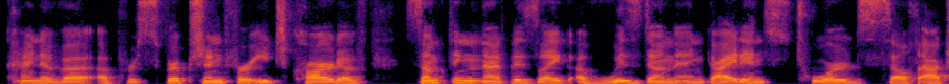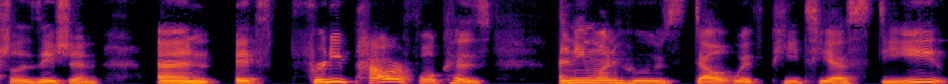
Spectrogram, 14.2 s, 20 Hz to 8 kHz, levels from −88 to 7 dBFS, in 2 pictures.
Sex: female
